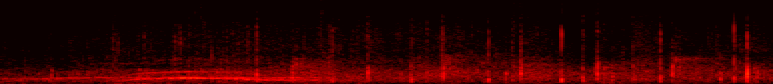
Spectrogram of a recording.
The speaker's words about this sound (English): Awesome. Give her another big hand clap.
